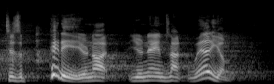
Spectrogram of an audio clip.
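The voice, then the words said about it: Scottish accent. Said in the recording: “This is a really good Scottish accent”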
